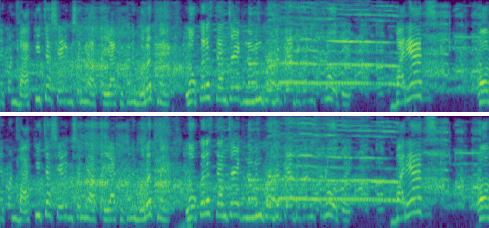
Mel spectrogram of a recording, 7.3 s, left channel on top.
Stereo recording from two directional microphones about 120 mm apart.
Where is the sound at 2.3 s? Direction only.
45° right (ahead or behind).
